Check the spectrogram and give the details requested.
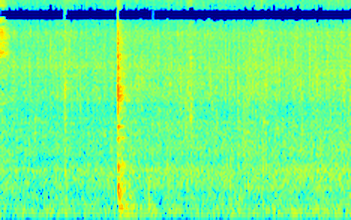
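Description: Chicken and vegetables sizzling steadily as they stir-fry in a metal pan, with one sharp knock about one and a half seconds in and a few faint ticks.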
